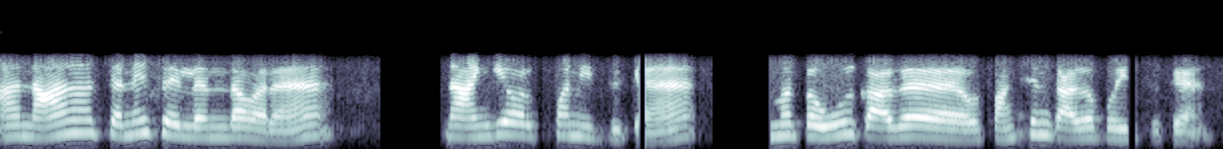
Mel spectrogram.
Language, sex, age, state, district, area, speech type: Tamil, female, 18-30, Tamil Nadu, Kallakurichi, rural, conversation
